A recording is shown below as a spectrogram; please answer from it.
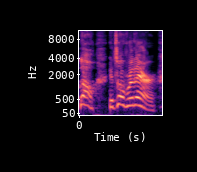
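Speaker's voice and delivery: high, mock, way overexcited blurt. Retelling spotting a Walmart turn-in at three AM: imitating own too-excited voice. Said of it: "probably in too excited of a voice".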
